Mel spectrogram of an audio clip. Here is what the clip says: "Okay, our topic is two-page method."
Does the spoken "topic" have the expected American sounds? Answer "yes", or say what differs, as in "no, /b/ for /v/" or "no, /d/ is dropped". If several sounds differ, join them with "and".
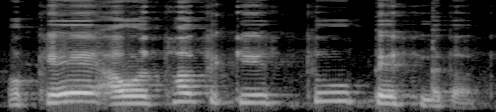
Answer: no, /f/ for /p/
